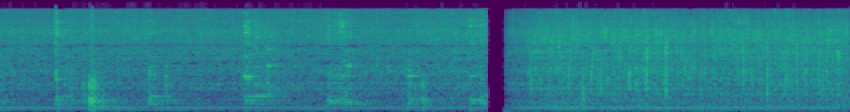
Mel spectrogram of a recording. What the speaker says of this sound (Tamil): வெங்காயம் ஒரு நிமிடம் வதக்கிய பின்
